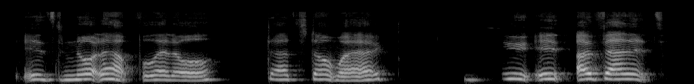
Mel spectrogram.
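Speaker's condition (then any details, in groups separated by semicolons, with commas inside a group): Friedreich's ataxia; worsening speech impairment, uses phone to communicate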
